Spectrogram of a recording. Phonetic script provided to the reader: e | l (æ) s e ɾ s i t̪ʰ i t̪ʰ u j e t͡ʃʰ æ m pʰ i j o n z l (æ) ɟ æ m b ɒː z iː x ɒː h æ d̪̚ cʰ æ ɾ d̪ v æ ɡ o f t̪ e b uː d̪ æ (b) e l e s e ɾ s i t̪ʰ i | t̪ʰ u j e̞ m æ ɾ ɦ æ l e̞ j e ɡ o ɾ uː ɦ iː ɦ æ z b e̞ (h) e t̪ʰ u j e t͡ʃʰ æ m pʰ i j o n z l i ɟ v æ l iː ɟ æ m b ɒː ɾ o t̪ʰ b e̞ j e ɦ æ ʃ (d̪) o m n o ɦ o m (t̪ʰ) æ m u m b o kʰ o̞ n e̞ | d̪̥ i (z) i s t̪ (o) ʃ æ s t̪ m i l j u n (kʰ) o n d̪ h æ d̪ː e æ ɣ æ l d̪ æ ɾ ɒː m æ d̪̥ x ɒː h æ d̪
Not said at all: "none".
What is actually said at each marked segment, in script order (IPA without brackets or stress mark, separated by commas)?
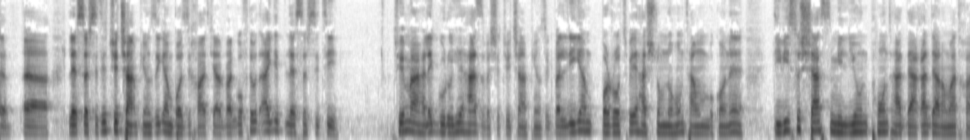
e, i, ɟ, ʃ, t̪, t̪ʰ, v, o, pʰ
